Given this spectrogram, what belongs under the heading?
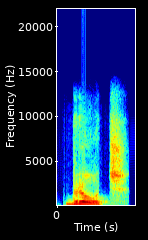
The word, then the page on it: broach: Indian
